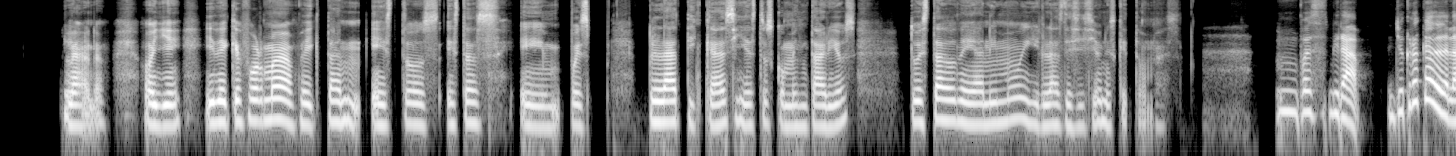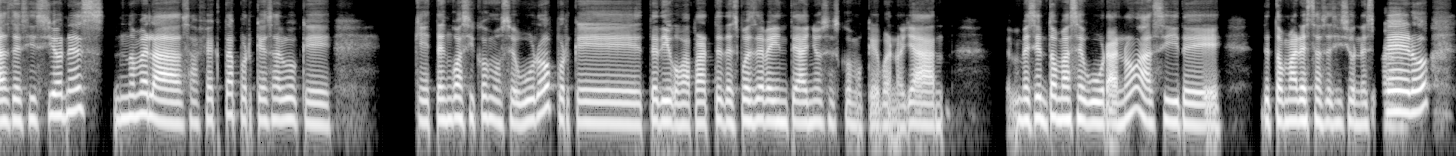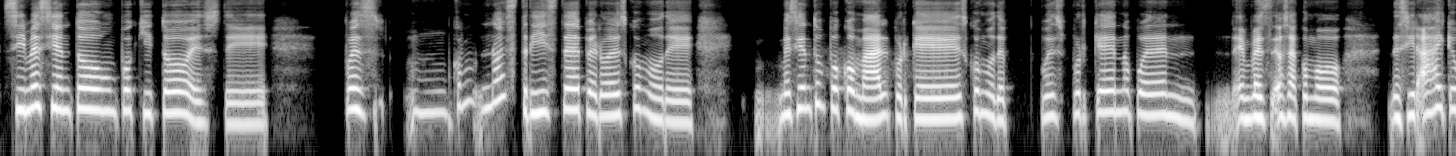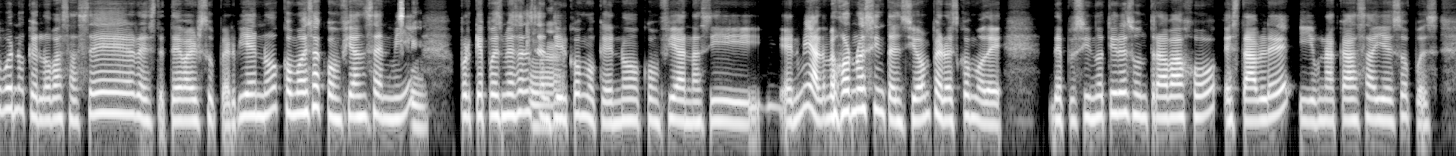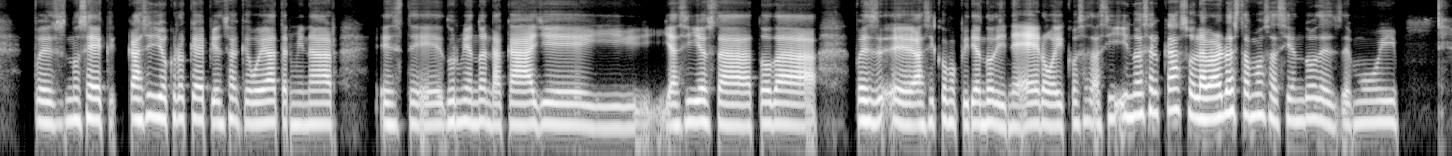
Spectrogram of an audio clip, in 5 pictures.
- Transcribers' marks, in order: none
- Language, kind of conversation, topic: Spanish, advice, ¿Cómo puedo manejar el juicio por elegir un estilo de vida diferente al esperado (sin casa ni hijos)?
